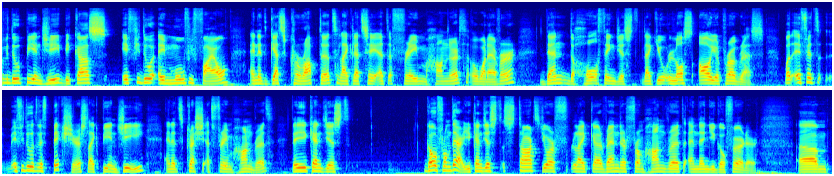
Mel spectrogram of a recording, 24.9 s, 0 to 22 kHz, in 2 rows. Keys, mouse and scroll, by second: 3.4 click.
